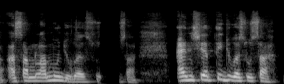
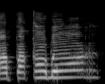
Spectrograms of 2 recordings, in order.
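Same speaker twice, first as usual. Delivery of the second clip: mock sweet greeting; 10 semitones higher, slower than usual. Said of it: "mampus nggak?".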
